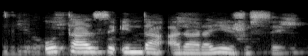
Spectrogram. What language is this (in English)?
Kinyarwanda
